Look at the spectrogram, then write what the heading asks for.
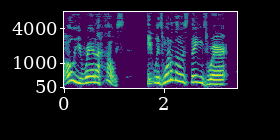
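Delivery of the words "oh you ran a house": mock, slow, drawn-out, heavy sarcasm. Retelling a character's reply to his bosses: imitating Roland, sarcastic. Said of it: "really sarcastic with them again".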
